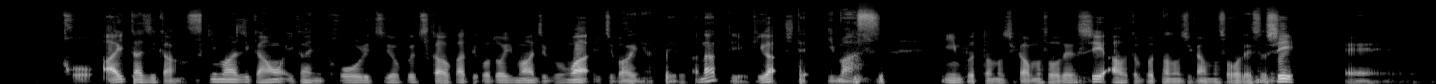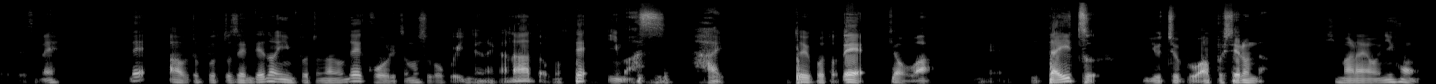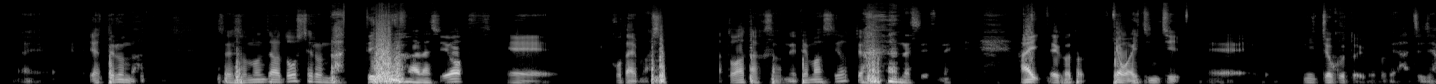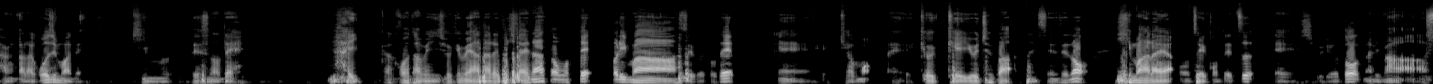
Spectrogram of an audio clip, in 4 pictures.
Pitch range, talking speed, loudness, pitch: 85-135 Hz, 350 characters per minute, -24 LUFS, 100 Hz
